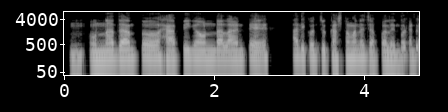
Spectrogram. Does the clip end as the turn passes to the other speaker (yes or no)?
yes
